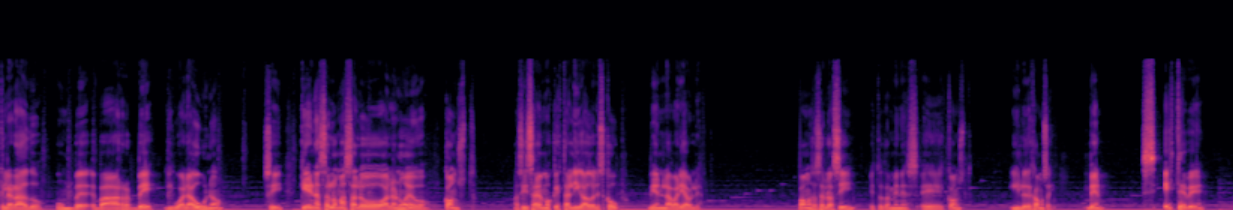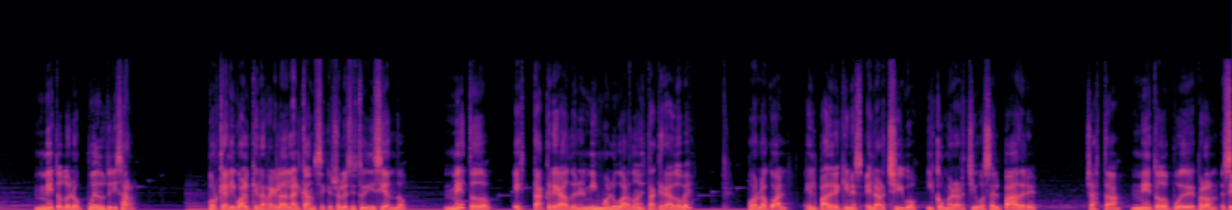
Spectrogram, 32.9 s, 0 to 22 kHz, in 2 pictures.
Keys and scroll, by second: 0.0-5.9 typing, 3.5 Escape, 6.8 Escape, 7.0 j, 7.6 o, 8.0 Escape, 8.6-14.7 typing, 15.9 shift+v, 16.4 Escape, 16.5 j, 17.5 shift+v, 19.0 Escape, 22.6 shift+v, 23.8 Escape, 24.2 k, 24.8 j, 25.4 v, 26.9 Escape, 30.5-32.8 typing.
